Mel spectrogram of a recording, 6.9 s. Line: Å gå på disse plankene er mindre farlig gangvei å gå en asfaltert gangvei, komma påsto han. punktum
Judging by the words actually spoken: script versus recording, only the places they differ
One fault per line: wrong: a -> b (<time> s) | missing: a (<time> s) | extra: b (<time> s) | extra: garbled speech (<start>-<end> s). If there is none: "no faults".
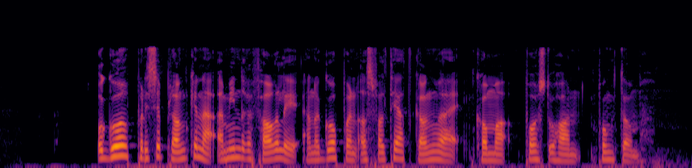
wrong: gangvei -> enn (3.1 s)
extra: på (3.4 s)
